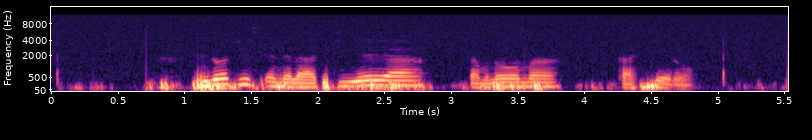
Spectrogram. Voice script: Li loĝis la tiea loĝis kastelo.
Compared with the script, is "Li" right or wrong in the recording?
right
